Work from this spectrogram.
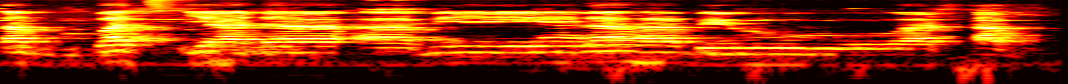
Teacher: Qalqalah kubra ciri-cirinya adalah huruf qalqalahnya di akhir kalimat diwakafkan dan bertasjid. cara baca itu dipantulkan 2 tekanan.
